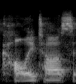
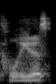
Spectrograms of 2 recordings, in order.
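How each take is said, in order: First: The final syllable has a heavy T, like toss. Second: The final syllable has a light T sound. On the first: The speaker calls it wrong. "It's such a heavy T, right? Like toss" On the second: The speaker calls it right. "I pronounce it Kalitas"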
